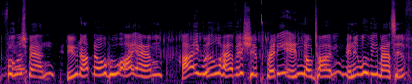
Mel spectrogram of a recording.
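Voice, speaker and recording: At a moderate pace, a woman uses a put-on character voice set high in pitch. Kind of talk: archaic, theatrical. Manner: exaggerated, over the top.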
